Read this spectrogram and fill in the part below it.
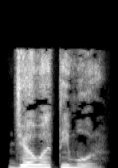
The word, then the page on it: jawa timur: Indonesian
